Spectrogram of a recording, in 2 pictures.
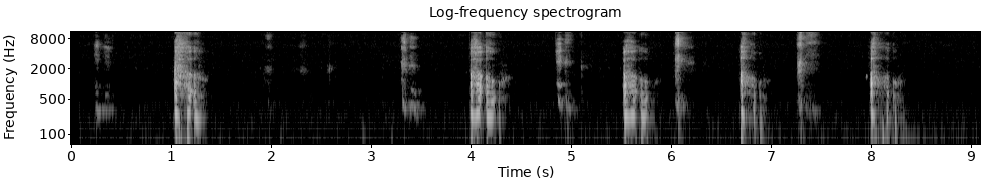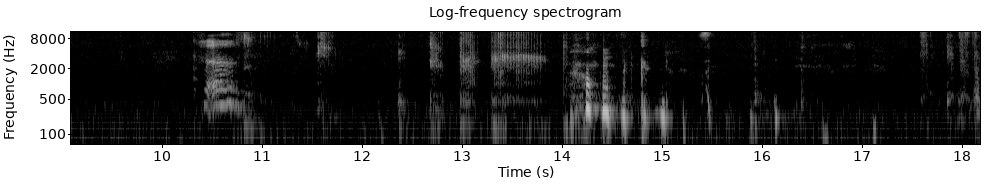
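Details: Young boy making a run of short, deliberate fake (voluntary) coughs, followed by soft vocal sounds.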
